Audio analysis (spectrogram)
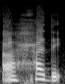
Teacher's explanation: ह का मखरज हलक के दरमियानी हिस्से से अदा होता है। दो चश्मियां हलक के सीने की तरफ वाले हिस्से से अदा होता है।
